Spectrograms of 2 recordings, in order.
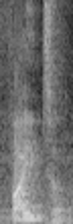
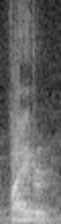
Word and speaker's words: fighter: Alors, ce mot se lit fighter, fighter au britannique, mais à l'américaine, on dira fighter, fighter, fighter, fighter.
